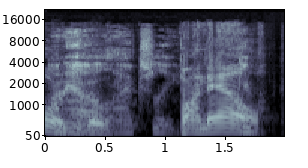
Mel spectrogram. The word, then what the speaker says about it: Bonnell: Bonnell. Give it a French lilt there.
